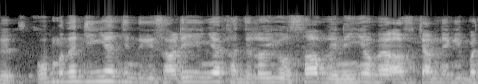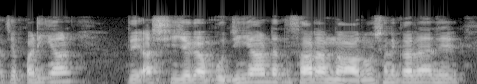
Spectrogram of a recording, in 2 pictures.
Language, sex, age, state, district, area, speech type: Dogri, male, 30-45, Jammu and Kashmir, Reasi, rural, spontaneous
